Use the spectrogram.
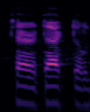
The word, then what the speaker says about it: pterodactyl: you never hear a pterodactyl use the toilet no because they're extinct because the p is silent why did the tomato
